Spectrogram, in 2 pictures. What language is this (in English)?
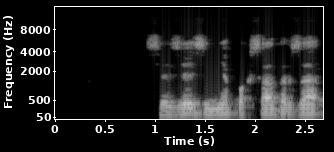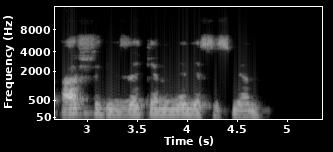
Chuvash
